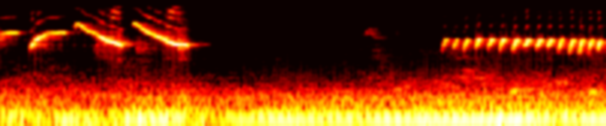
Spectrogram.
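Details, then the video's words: Canary singing in a tutor recording for young birds: a few loud, quickly falling whistled sweeps, a near-silent gap, then a steady rapid trill of repeated notes, over a low background hum. "Suara Burung Kenari ● Masteran Kenari Paud Belajar Bunyi | Kenari Gacor Cuit Cuit Panjang"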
